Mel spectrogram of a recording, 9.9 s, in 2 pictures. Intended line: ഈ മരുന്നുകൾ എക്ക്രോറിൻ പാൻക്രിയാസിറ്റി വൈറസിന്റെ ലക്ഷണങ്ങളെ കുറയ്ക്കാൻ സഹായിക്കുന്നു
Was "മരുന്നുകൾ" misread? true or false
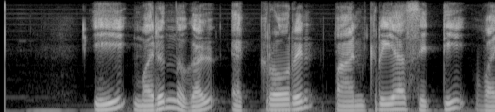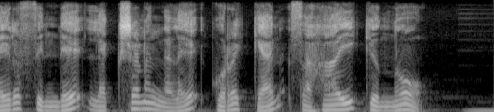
false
